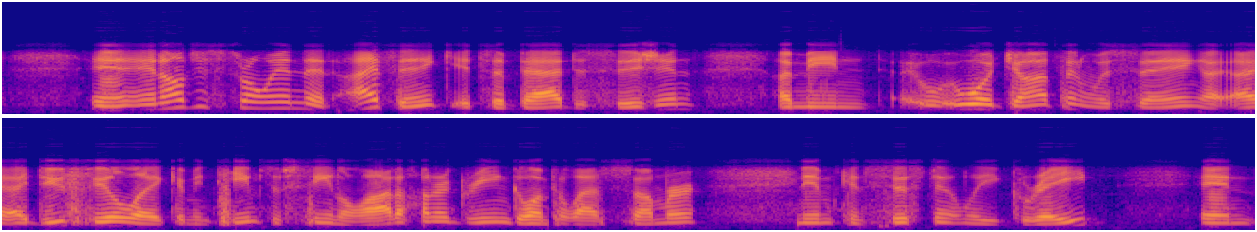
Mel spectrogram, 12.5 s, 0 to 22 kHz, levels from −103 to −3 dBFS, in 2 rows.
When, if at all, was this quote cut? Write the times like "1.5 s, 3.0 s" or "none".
1.9 s, 9.0 s, 10.2 s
